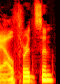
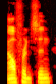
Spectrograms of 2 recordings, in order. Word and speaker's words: Alfredson: I would say Alfredson. Alfredson.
